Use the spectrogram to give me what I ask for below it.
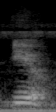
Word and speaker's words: heir: He is an so H is silent. We pronounce it as heir.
